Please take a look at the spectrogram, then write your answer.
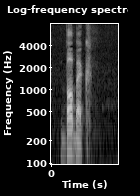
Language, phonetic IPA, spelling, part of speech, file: Polish, [ˈbɔbɛk], bobek, noun, Pl-bobek.ogg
